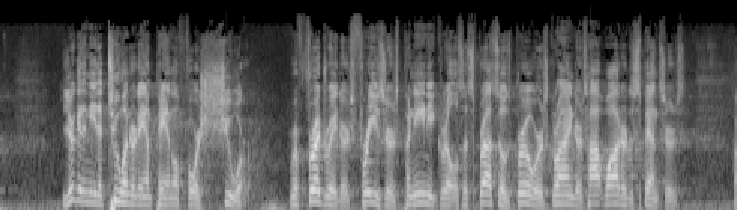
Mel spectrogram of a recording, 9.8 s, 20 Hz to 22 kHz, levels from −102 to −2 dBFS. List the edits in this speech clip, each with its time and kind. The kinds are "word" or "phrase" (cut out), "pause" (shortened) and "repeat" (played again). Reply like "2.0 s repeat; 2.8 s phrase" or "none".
3.8 s pause

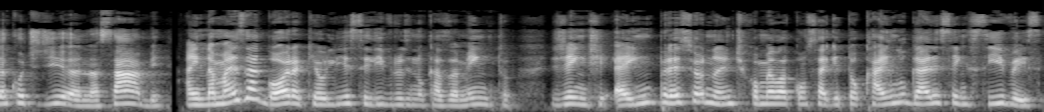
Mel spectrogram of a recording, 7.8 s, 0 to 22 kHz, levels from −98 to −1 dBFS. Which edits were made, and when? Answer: 3.0 s phrase

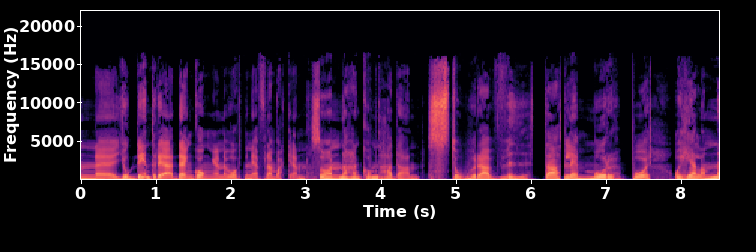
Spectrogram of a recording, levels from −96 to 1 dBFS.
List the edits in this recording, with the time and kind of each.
4.0 s phrase; 4.6 s pause; 6.4 s word; 7.6 s word

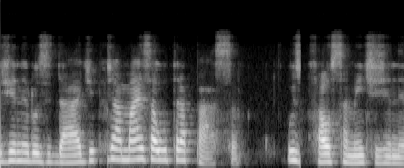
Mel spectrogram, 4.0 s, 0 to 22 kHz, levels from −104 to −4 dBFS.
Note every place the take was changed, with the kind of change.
1.1 s word; 3.0 s word

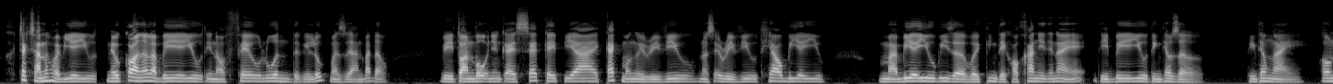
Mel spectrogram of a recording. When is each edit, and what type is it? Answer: 0.9 s word

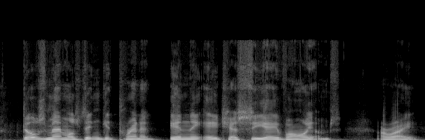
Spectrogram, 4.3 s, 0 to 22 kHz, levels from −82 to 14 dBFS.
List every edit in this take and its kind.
1.6 s pause

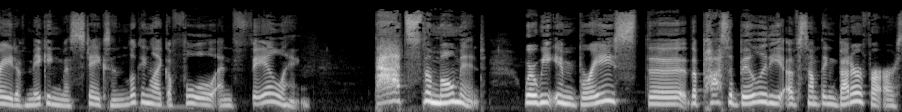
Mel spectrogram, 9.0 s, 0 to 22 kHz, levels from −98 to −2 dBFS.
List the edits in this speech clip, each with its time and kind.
none

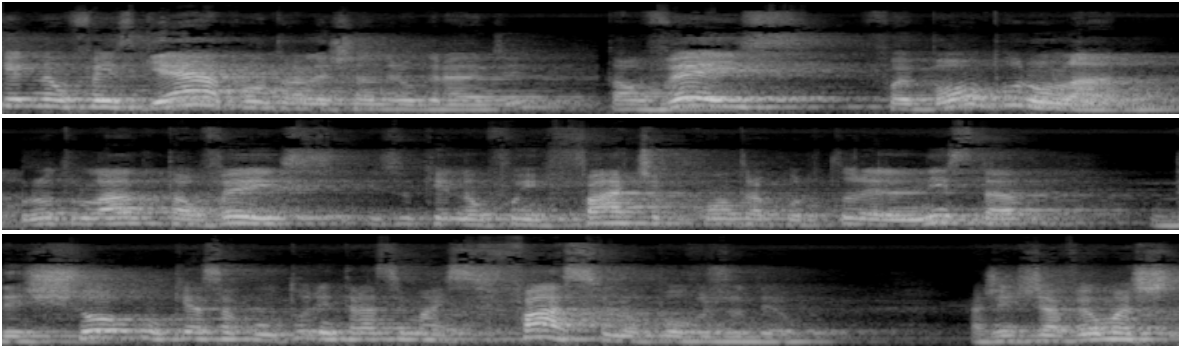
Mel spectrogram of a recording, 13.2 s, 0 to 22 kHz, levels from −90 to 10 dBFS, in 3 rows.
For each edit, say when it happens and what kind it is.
2.2 s pause

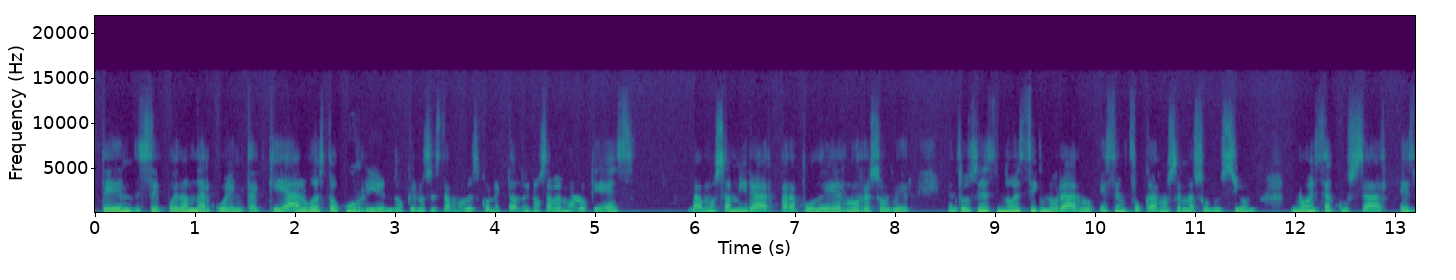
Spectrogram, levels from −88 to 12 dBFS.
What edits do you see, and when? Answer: none

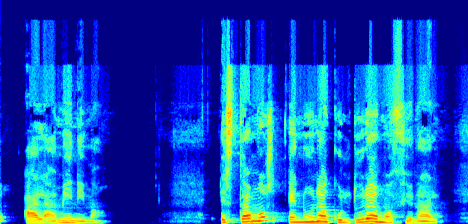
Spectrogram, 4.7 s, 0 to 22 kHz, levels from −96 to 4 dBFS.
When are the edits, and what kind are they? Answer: none

